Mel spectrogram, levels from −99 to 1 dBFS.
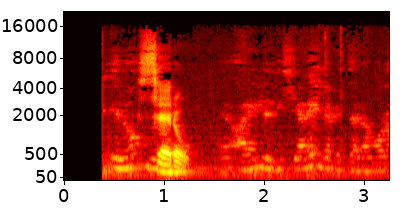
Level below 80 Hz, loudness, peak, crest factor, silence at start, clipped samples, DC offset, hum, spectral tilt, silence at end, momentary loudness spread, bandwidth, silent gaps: -64 dBFS; -24 LUFS; -8 dBFS; 22 dB; 0.35 s; under 0.1%; under 0.1%; none; -3.5 dB/octave; 0 s; 23 LU; 16.5 kHz; none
